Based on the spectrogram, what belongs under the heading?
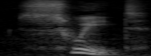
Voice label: "sweet", English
